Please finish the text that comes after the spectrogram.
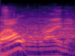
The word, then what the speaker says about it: Ore-Ida: Ore-Ida is short for Oregon, Idaho. And pronounced Ore-Ida, says Old Man Dog Fans.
